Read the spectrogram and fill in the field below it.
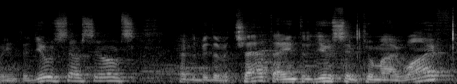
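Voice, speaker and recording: With lively intonation, a man talks while noticeable background noise carries on around him. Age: 70s. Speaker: chess player. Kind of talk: interview answer. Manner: hesitant, reminiscing.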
